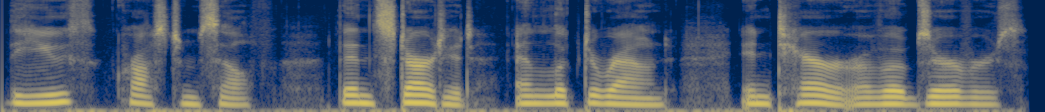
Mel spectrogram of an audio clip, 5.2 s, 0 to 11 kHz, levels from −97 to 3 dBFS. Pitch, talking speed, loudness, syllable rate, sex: 170 Hz, 150 wpm, -20 LUFS, 4.7 syllables/s, female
